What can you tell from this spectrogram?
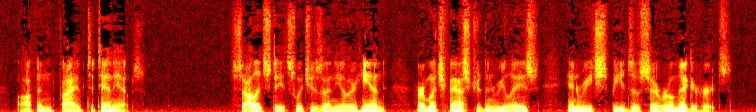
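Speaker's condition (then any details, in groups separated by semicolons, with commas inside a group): No condition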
